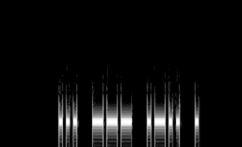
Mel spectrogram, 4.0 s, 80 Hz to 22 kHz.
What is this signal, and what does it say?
Morse code, heard as a keyed tone, about 20 wpm, spaced as for 17 wpm, 700 Hz. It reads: SOLE
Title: 257 Lesson 42b - Words 14-20wpm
